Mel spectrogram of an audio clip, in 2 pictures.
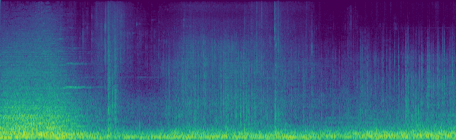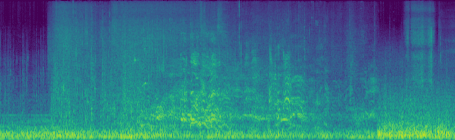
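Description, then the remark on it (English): A deep, continuous rumble of a big city blowing up in the distance rolls throughout, swelling into a louder, crackling blast midway before settling back into a heavy low roar. “He almost looks confused as he's like looking out the window at the big city like blowing up in the distance.”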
